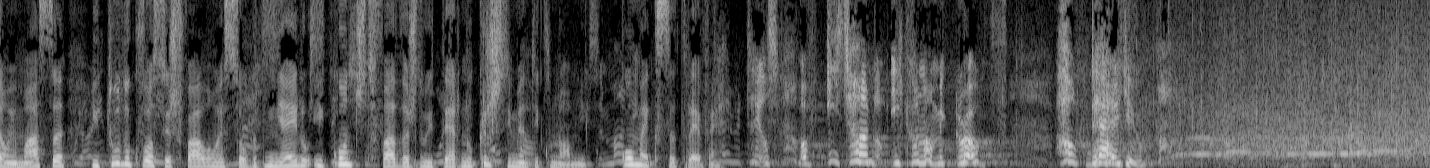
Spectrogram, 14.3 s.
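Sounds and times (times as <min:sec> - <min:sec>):
person speaking emphatically: 0:00.0 - 0:10.0
speech: 0:00.0 - 0:11.8
audience applause after a speech: 0:11.0 - 0:14.2.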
